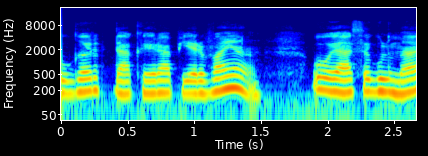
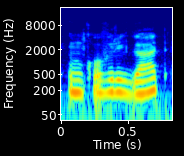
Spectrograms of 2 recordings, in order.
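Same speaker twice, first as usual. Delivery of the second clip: ordinary delivery, nothing marked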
